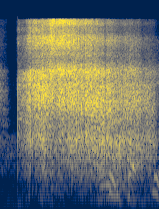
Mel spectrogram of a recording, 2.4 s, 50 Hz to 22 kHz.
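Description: Estes D12-5 black-powder model rocket motor igniting abruptly and burning with a loud, steady rushing hiss for about two seconds as the Estes Vapor lifts off, the hiss fading out just after the burn.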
